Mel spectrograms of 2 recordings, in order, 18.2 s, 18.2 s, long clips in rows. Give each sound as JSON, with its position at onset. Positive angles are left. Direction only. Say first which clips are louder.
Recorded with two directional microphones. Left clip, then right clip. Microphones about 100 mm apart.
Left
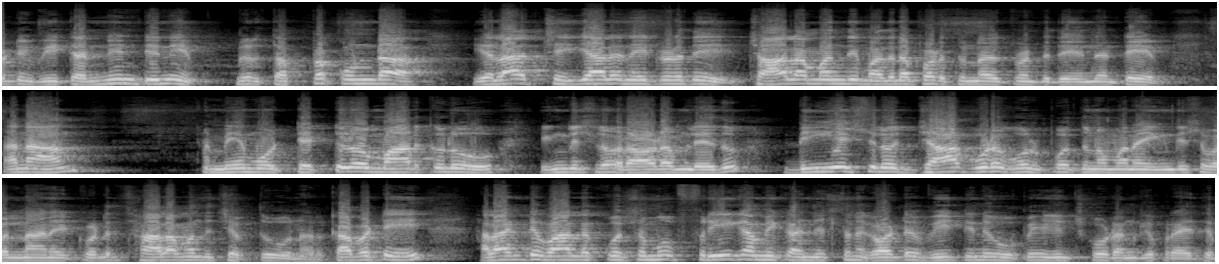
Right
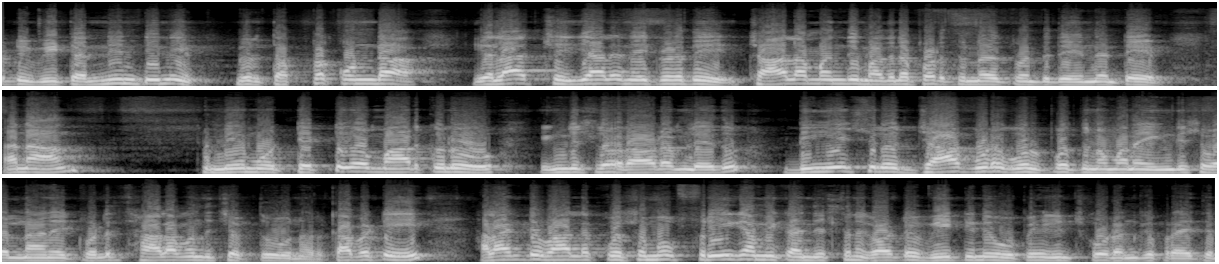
{"t": 0.0, "sound": "speech", "louder": "right 4 dB", "side_deg": -60}
{"t": 0.7, "sound": "a man's voice", "louder": "right 3 dB", "side_deg": -35}
{"t": 2.4, "sound": "a man's voice", "louder": "right 2 dB", "side_deg": -55}
{"t": 4.9, "sound": "a man's voice", "louder": "right 4 dB", "side_deg": -40}
{"t": 5.3, "sound": "a man's voice", "louder": "right 5 dB", "side_deg": -55}
{"t": 9.1, "sound": "a man's voice", "louder": "left 1 dB", "side_deg": -25}
{"t": 11.8, "sound": "a man's voice", "louder": "right 4 dB", "side_deg": -50}
{"t": 12.5, "sound": "a man's voice", "louder": "right 2 dB", "side_deg": -40}
{"t": 16.2, "sound": "a man's voice", "louder": "right 3 dB", "side_deg": -50}
{"t": 17.0, "sound": "speech", "louder": "right 6 dB", "side_deg": 15}
{"t": 17.3, "sound": "a man's voice", "louder": "right 5 dB", "side_deg": -50}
